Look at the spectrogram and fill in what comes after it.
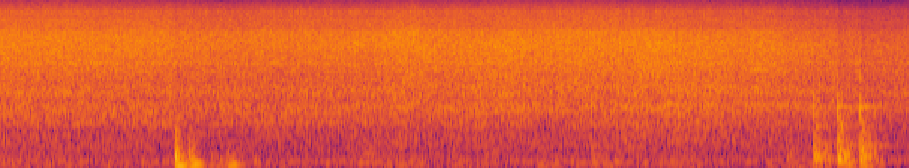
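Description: Ground tomato puree sizzling with a steady hiss in hot oil in a kadai, stirred with a wooden spatula. The spatula knocks against the pan about a second and a half in, and a few times near the end.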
